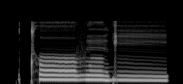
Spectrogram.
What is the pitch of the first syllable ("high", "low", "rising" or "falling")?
low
